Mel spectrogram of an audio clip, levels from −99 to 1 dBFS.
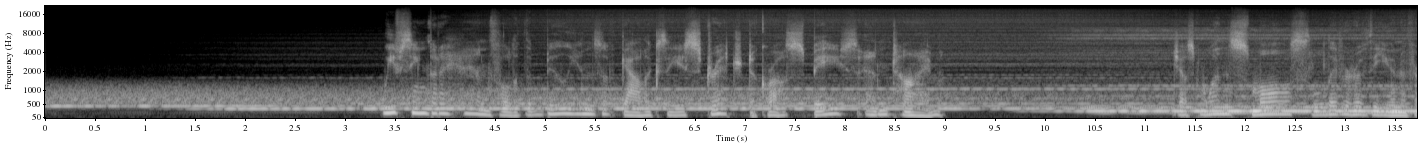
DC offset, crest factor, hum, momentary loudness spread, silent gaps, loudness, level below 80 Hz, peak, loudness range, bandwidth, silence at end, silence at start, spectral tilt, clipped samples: under 0.1%; 18 dB; none; 12 LU; none; -28 LUFS; -64 dBFS; -10 dBFS; 5 LU; 18.5 kHz; 0 s; 0 s; -5.5 dB/octave; under 0.1%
